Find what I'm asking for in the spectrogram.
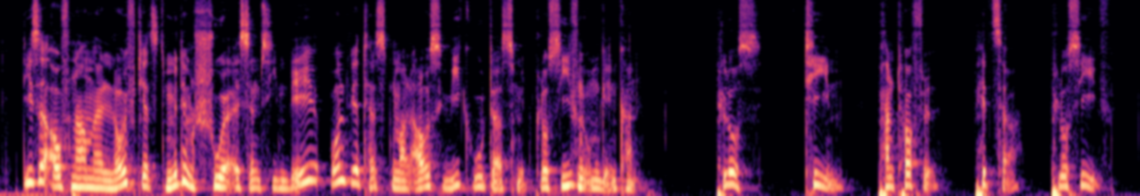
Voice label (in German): shure sm7b plosive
